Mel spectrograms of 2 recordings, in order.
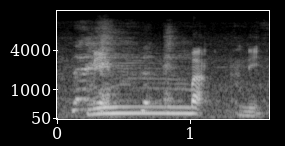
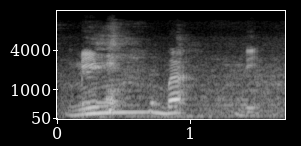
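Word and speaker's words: مِن بَعْدِ: Lafaz min ba'di itu harus dibaca dengan mim ba'di. Mim ba'di.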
